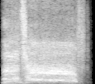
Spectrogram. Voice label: Attack Grineer Manic; Battle Barks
